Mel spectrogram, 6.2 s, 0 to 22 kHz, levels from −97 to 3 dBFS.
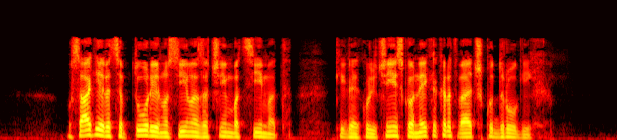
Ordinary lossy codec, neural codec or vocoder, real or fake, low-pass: MP3, 48 kbps; codec, 16 kHz, 8 kbps, FreqCodec, larger model; fake; 7.2 kHz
